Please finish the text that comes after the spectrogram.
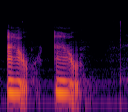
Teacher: with the mouth is a little more open ow ow so i bring my lips closer together as i glide into the second sound · So I bring my lips closer together as I glide into the second sound. Ow, ow. In terms of the tongue, it's not too high in the mouth. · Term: double vowels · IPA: /aʊ/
